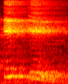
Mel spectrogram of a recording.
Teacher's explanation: तो जब आप इसका उच्चारण करते हैं तो आप ऐसे भी देखिए, जब आप कहते हैं ई, तो जीभ आप ऊपर की दांत के पहले जो आपका ये तलवा है वहां उस तरफ ऊपर उठती है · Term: तालव्य वर्ण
